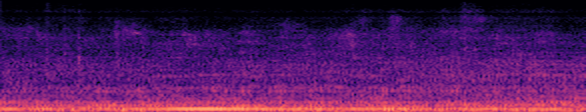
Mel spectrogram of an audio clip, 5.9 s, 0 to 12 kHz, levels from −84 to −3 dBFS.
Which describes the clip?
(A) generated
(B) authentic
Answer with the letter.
A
